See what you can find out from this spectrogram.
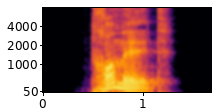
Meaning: inflection of trommeln: 1. third-person singular present 2. second-person plural present 3. plural imperative
- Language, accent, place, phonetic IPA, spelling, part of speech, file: German, Germany, Berlin, [ˈtʁɔml̩t], trommelt, verb, De-trommelt.ogg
